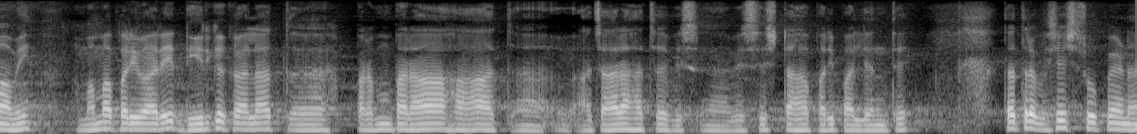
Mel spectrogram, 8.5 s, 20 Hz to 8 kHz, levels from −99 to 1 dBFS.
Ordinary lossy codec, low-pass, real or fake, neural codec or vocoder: none; none; real; none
